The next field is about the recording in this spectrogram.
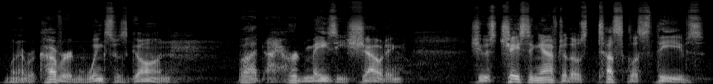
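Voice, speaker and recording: Very deep gravelly anxious cat-man. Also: sing-song, unhurried, pushed and bright, no echo, full character voice. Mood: troubled, recounting. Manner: fretful, hesitant, self-pitying. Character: anxious, self-doubting young male cat-man trader raised by orcs. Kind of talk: fantasy video game dialogue.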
